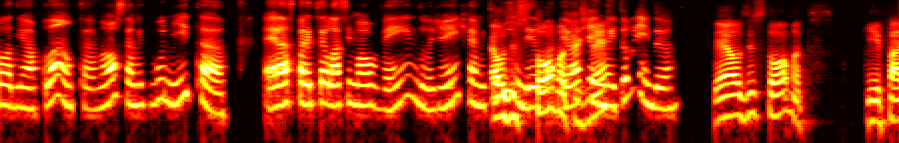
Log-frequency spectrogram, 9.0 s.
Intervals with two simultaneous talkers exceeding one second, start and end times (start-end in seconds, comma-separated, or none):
4.9-6.2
